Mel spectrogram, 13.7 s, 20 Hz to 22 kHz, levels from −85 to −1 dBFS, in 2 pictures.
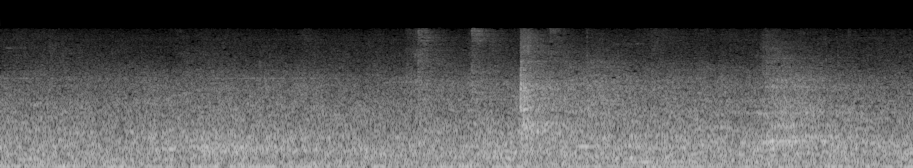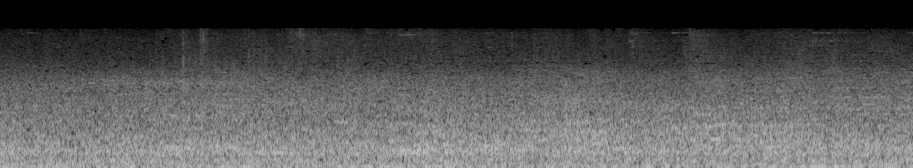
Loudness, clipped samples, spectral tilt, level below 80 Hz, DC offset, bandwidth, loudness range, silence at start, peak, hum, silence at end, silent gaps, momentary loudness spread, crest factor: -25 LUFS; under 0.1%; -6 dB/octave; -34 dBFS; under 0.1%; 11.5 kHz; 2 LU; 0 s; -6 dBFS; none; 0 s; none; 3 LU; 18 dB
